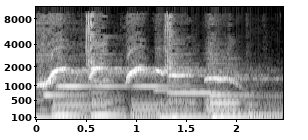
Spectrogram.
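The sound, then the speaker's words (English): The doorbell at Kris Jenner's home, the Kardashian compound in Calabasas, plays a short whistled melody when the front door button is pressed: four sliding, sustained notes over a steady low tone, rising and falling in a sing-song phrase, played alone without any talking. “I found something out this week, and this is the truth, that Kris Jenner had that turned into the doorbell at their home in Calabasas.”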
